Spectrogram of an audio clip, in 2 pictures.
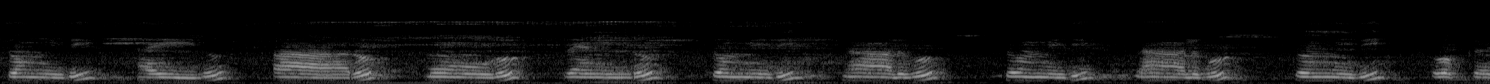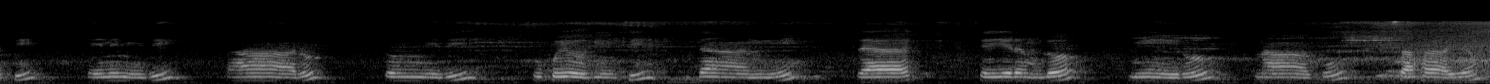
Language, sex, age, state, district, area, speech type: Telugu, female, 45-60, Telangana, Peddapalli, rural, read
